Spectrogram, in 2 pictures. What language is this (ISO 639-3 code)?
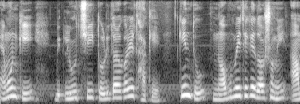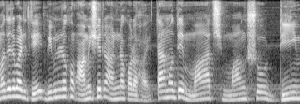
ben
